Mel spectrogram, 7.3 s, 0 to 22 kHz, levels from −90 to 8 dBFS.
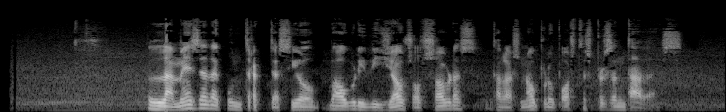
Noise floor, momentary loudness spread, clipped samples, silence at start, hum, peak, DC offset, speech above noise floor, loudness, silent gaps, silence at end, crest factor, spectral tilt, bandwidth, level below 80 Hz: -48 dBFS; 19 LU; under 0.1%; 0.75 s; none; 0 dBFS; under 0.1%; 25 dB; -23 LUFS; none; 0.45 s; 24 dB; -5 dB/octave; 11.5 kHz; -62 dBFS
